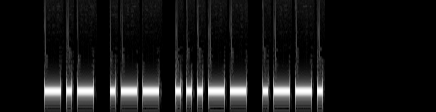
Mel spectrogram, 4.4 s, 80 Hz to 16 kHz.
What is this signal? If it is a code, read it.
Morse code, heard as a keyed tone, about 22 wpm, 700 Hz. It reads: KW3P
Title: USA Call Signs - 4 Characters - Repeated 2x - 22wpm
